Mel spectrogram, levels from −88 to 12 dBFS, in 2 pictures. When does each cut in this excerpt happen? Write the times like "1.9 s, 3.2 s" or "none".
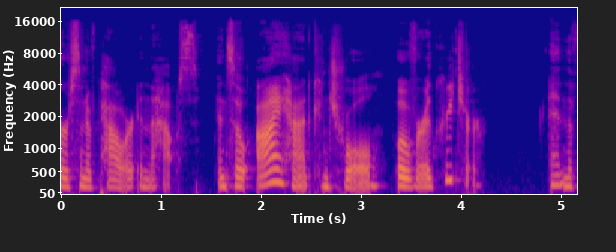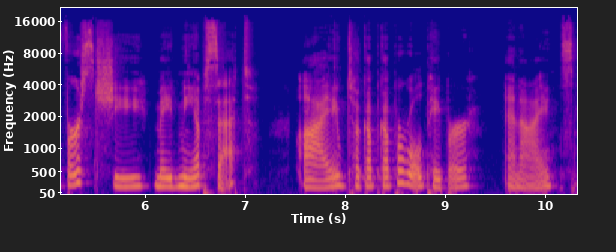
3.7 s, 5.5 s, 8.3 s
